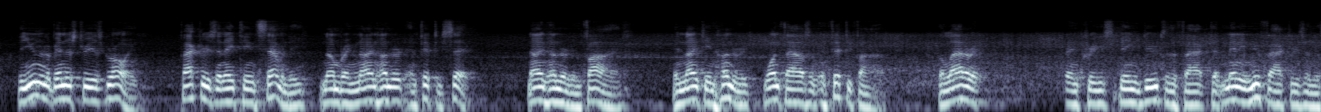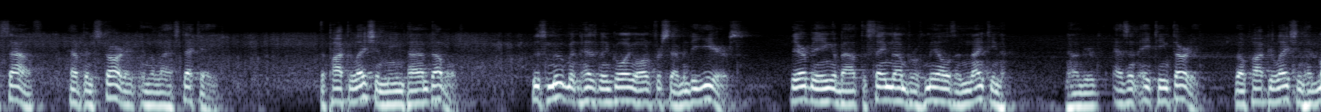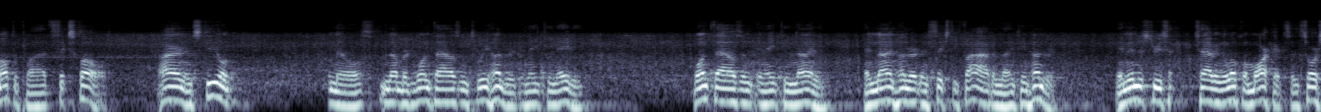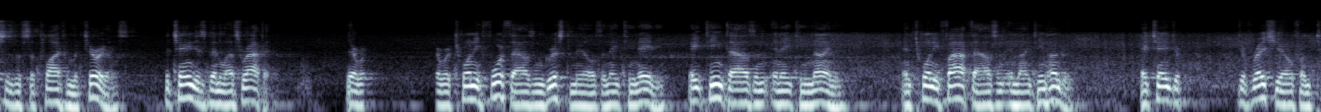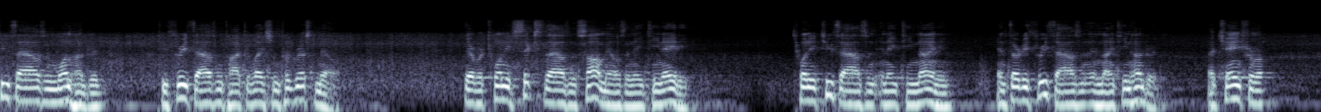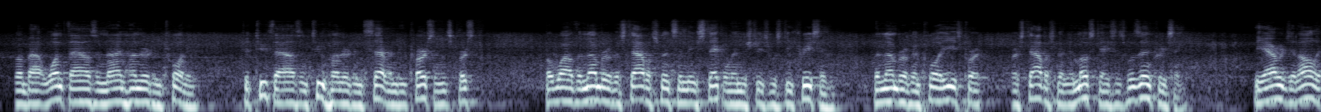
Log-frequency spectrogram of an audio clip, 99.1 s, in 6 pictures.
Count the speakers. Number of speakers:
one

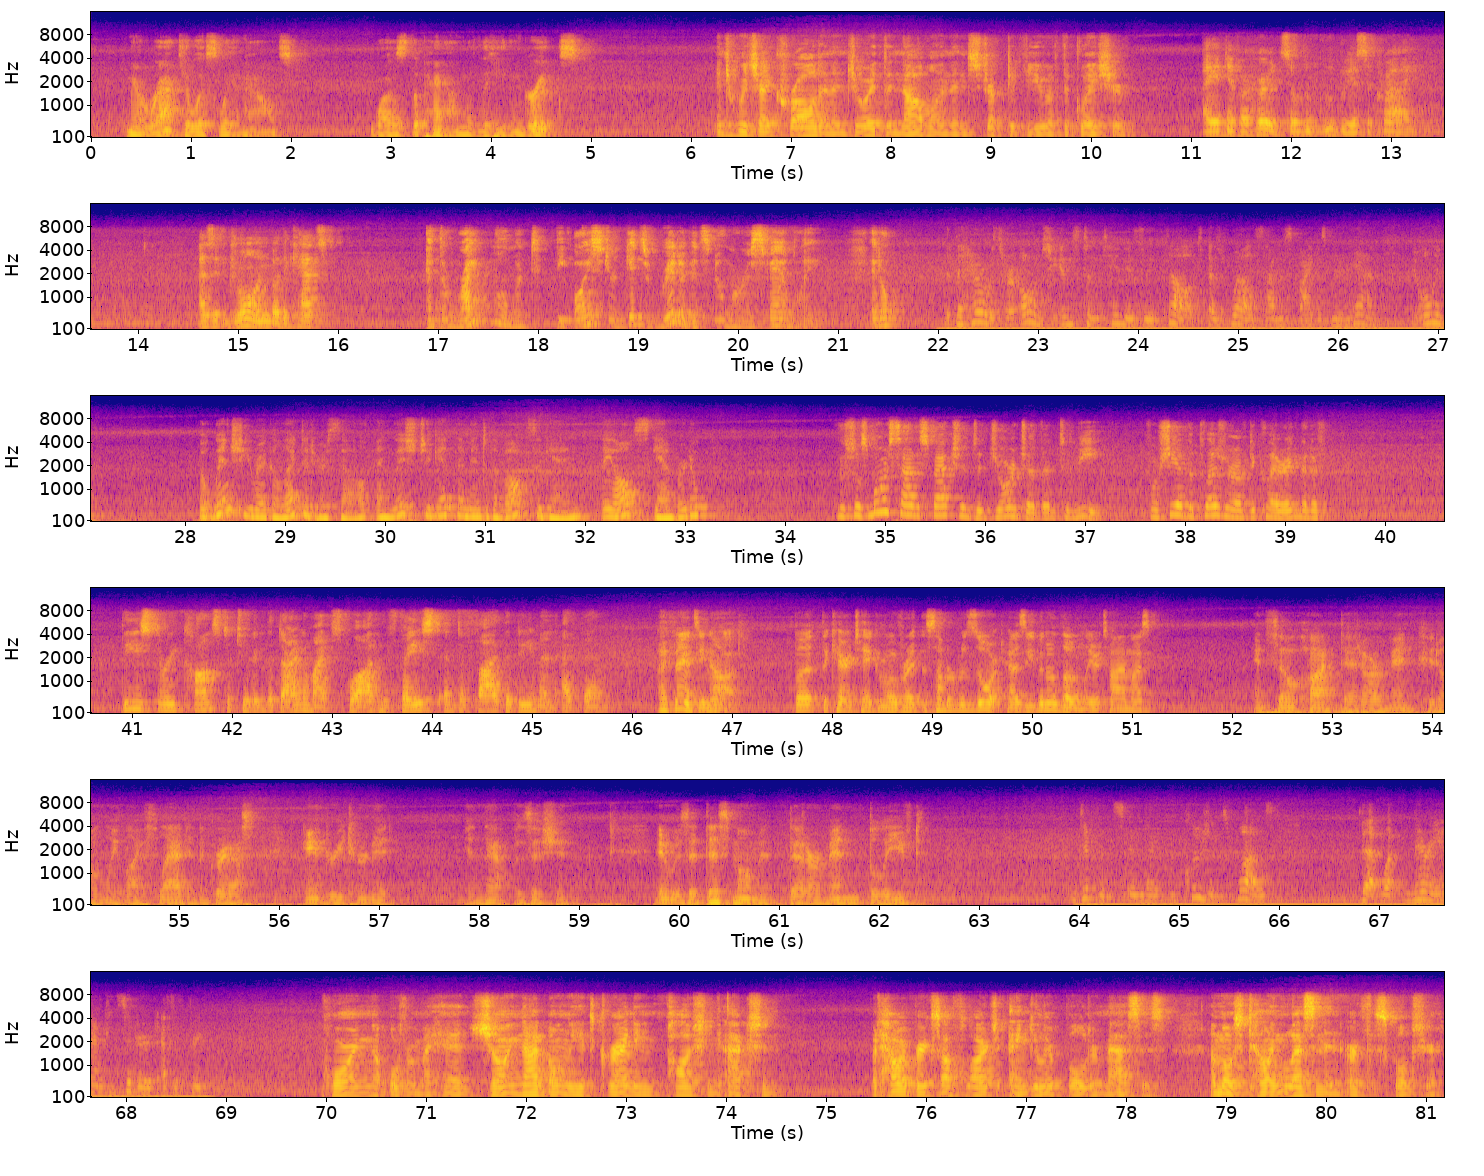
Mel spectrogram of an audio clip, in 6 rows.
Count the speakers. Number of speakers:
ten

